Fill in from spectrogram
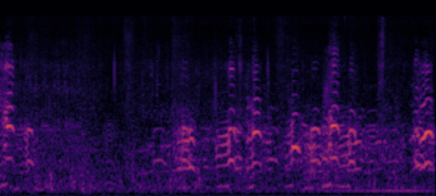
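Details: Several geese calling on a Colorado lake: a steady series of short, nasal honks, some rising, some falling, arriving in quick bursts roughly every half second, with a faint low hum underneath.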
